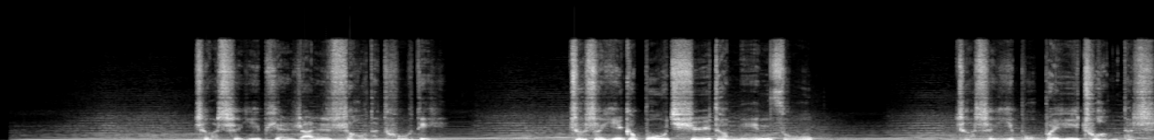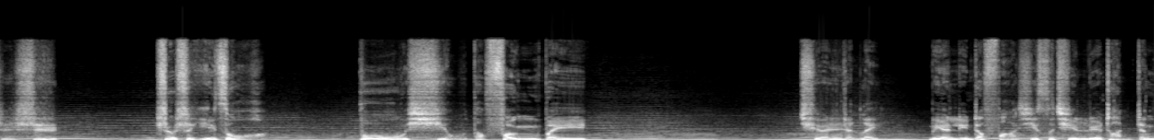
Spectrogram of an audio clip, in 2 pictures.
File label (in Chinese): 男 悲情; 抗战类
